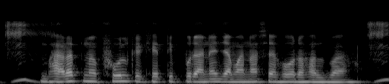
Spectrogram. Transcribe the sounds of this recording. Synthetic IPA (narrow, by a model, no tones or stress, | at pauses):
bʱaːɾət̪mepʰulkekʰet̪ipuɾaned͡ʒəmaːnaseɦoɾəɦəlba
